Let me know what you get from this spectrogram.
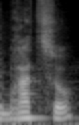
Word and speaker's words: Braco: ça s'écrit Braco. Et on dit Brazzo.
